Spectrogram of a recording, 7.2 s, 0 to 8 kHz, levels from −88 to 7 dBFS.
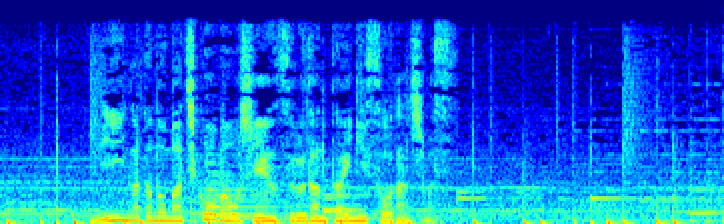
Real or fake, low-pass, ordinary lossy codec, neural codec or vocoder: real; 7.2 kHz; MP3, 48 kbps; none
